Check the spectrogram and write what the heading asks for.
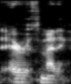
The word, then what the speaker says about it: arithmetic: number it's spelled like arithmetic but we do pronounce it arithmetic it's an arithmetic sequence uh so what you'll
